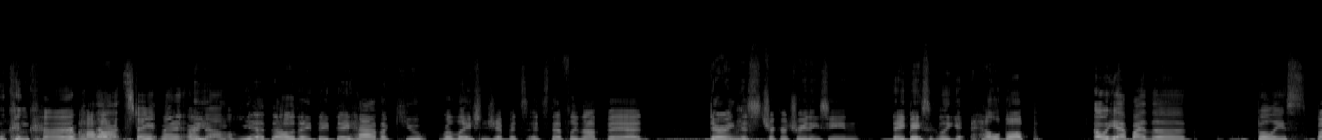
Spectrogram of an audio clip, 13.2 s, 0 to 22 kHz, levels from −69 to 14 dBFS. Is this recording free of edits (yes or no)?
yes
